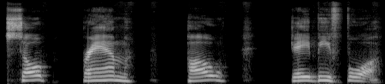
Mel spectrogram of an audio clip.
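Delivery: ordinary delivery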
